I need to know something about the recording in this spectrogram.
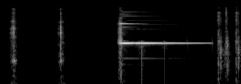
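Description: Logo-reveal sound effect: two short faint ticks, then a single bright, high ding just over a second in that rings on and slowly fades.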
